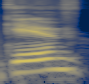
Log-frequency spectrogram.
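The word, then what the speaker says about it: GXVE: Stefani thing I think she pronounces it give but spells it gxv it's the most def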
